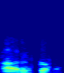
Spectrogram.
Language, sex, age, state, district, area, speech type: Hindi, male, 18-30, Uttar Pradesh, Azamgarh, rural, conversation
